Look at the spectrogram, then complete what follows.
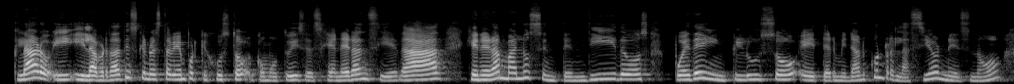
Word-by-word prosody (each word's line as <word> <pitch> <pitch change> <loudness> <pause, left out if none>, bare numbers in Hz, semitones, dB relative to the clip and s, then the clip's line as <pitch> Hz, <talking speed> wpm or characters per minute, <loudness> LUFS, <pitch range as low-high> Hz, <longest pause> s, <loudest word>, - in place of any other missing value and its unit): Claro, 260 +5 +6
y 215 0 +1
y 215 -2 +3
la 205 0 +7
verdad 205 +3 +1
es 310 - -3
que - - -3
no 240 - +1
está 235 +1 -2
bien 230 0 +2
porque, 260 -3 -5
justo, 220 +2 -3
como 185 -3 -6
tú 195 - -6
dices, 195 -3 -2
genera 190 +3 0
ansiedad, 220 +1 +3 0.2
genera 225 +2 +4
malos 280 +1 0
entendidos, 230 +6 -2 0.2
puede 220 +6 +3
incluso, 225 0 -2
eh, 190 -3 -3
terminar 185 +3 -5
con 330 -2 -4
relaciones, 195 - -5
¿no? 185 - -6
220 Hz, 160 wpm, -21 LUFS, 195-245 Hz, 0.2 s, la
